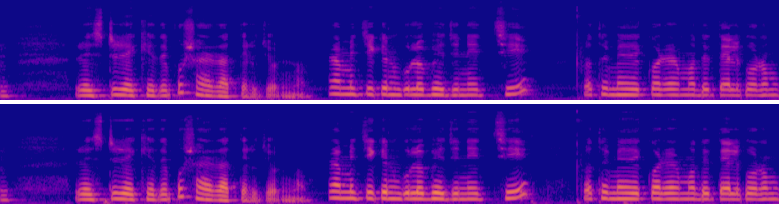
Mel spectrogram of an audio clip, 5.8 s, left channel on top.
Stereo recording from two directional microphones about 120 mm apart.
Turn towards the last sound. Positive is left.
turn(degrees=-15)  # may be behind; listen again after turning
